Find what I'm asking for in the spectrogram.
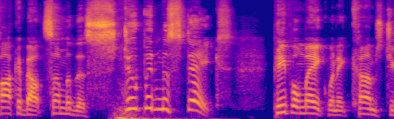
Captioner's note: graphics whooshing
